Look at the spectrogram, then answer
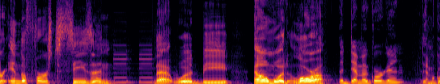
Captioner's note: buzzer dings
